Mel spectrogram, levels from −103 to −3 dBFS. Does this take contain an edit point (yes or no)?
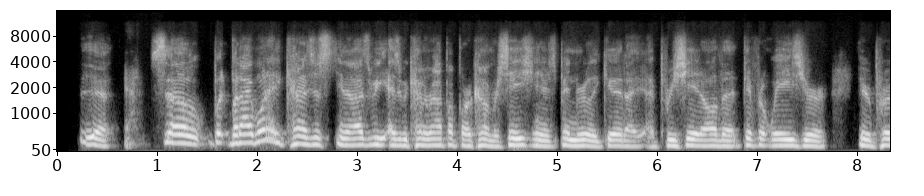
no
